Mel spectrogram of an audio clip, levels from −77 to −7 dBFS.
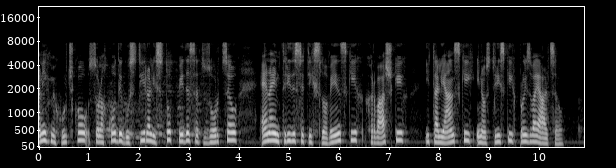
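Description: From 1.18 to 3.67 s the speech comes back as thin, ringing repeats about a fifth of a second apart, peaking about 18 dB below the voice. This is feedback echo between two devices: one device's playback re-enters another's microphone, beyond reach of its own echo canceller.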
